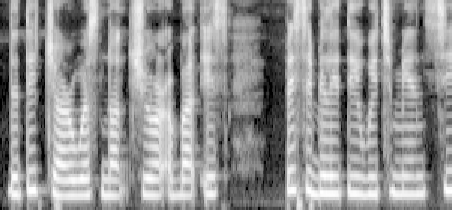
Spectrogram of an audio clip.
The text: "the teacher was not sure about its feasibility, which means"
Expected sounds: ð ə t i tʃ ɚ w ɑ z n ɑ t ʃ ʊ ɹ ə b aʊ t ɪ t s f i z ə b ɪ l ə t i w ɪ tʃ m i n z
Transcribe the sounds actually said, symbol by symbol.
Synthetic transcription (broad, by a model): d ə t i tʃ ɚ w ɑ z n ɑ t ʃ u ɹ ə b aʊ t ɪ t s p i s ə b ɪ l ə t i w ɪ tʃ m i n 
